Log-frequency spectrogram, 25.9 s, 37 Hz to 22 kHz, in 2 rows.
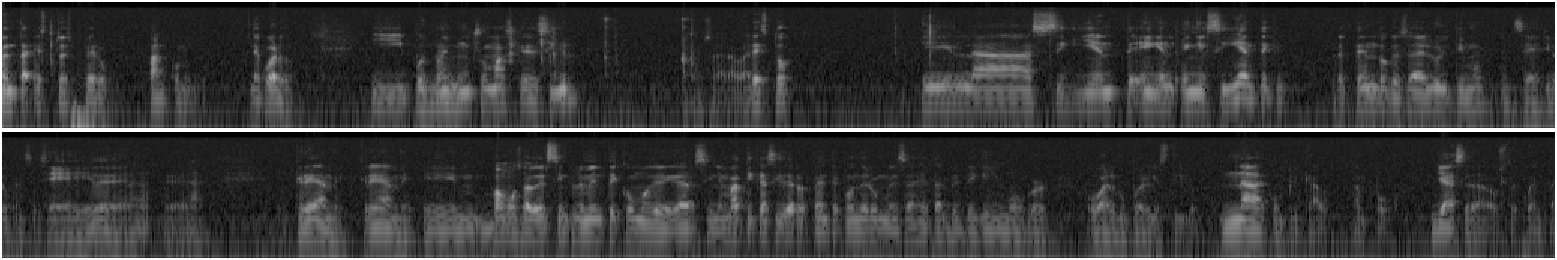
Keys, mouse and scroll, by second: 0.6 KP_0, 4.8 ctrl+shift+s, 5.3 ctrl+shift+KP_Add, 6.2 KP_Enter, 15.9 click, 16.5 click.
